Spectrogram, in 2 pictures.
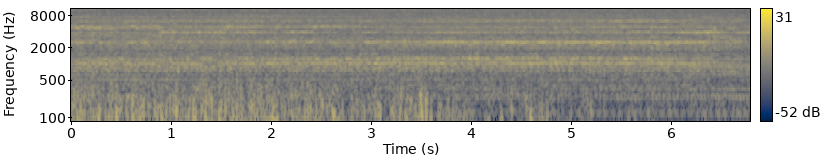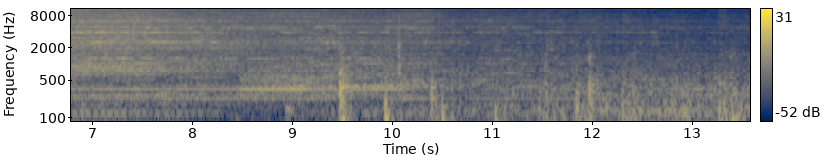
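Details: Copeland compressor running with a harsh, hissy, high-pitched noise that holds steady, then fades as it cuts off while the fan keeps running; abnormal compressor noise, cause unknown.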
